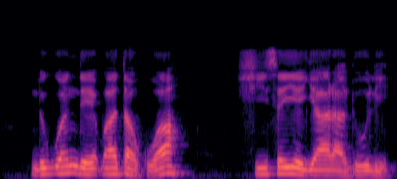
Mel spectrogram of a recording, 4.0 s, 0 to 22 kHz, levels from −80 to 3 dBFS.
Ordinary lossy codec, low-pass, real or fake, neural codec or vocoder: none; 7.2 kHz; real; none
